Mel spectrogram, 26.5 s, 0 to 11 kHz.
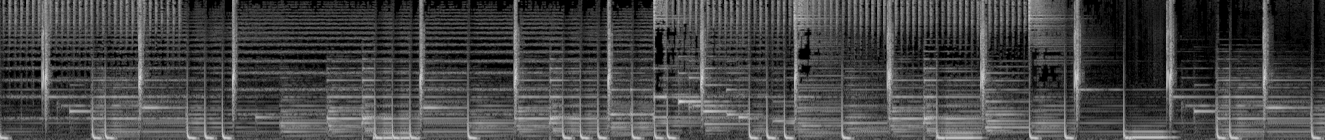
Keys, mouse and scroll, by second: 1.0 click, 6.1 alt+middle click, 9.9 click, 11.6 typing, 12.7 click, 13.4 alt+middle click, 14.0 F4, 14.3 scroll down 2, 15.0 alt+middle click, 17.9 middle click, 18.7 alt+middle click, 21.4 click, 22.9 alt+middle click, 23.6 middle click, 23.8 scroll up 1, 24.3 alt+middle click, 26.1 click.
